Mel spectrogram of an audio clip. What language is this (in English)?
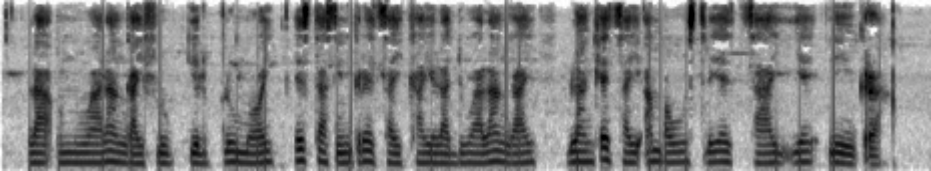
Esperanto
